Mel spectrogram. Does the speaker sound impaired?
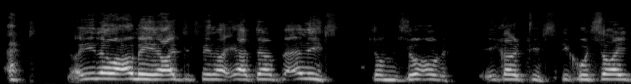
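Yes: cerebral palsy; able to communicate.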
